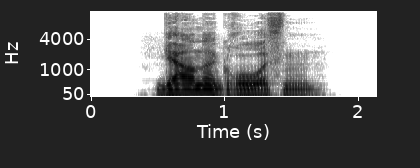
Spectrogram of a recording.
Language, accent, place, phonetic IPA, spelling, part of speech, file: German, Germany, Berlin, [ˈɡɛʁnəˌɡʁoːsn̩], Gernegroßen, noun, De-Gernegroßen.ogg
- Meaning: dative plural of Gernegroß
